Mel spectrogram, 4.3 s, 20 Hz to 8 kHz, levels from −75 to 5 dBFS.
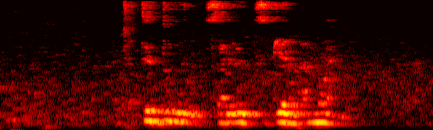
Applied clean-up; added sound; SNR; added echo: classical method WPE with log-MMSE.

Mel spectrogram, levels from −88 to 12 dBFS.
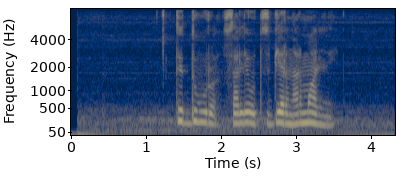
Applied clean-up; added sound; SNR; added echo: none; none; none; none.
